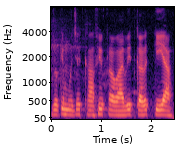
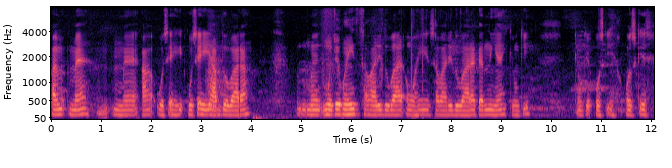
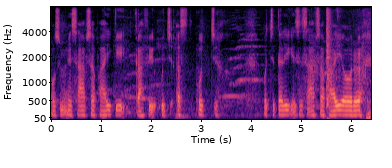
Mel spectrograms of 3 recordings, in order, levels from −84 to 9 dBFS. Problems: constant background noise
